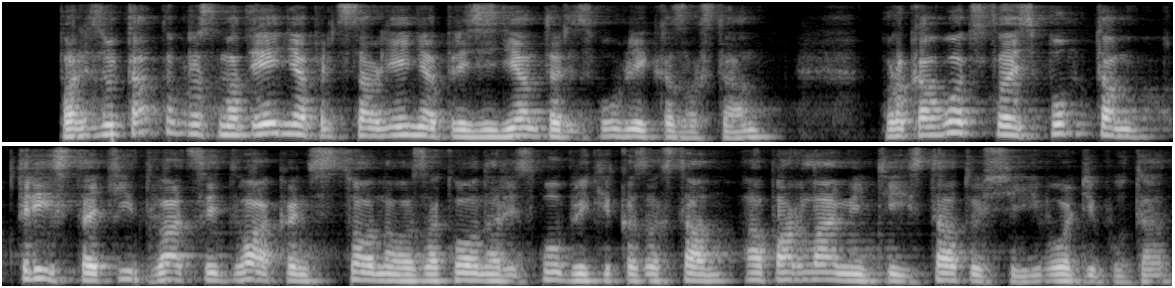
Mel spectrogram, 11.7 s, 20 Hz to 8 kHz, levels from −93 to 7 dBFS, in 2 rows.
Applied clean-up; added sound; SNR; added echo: neural mask model DeepFilterNet 3.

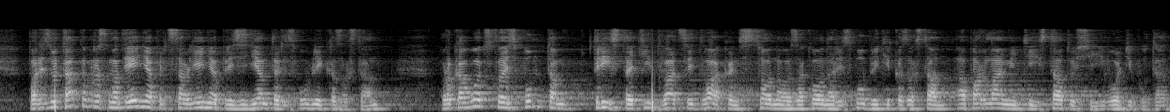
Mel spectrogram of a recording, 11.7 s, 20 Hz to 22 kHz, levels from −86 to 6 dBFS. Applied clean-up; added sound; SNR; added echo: none; Fireworks; 19 dB; reverberation time 0.3 s.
